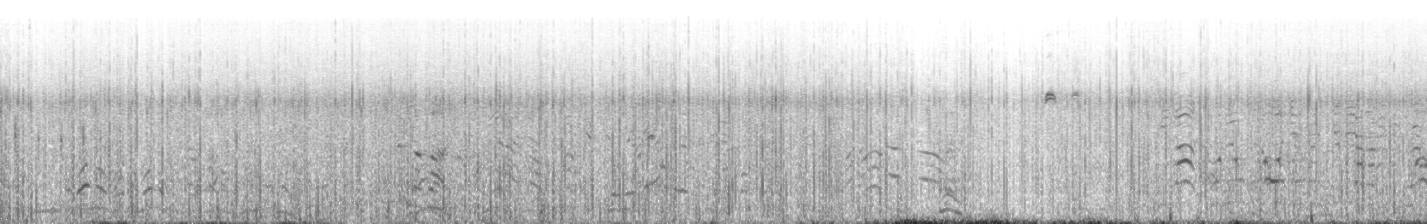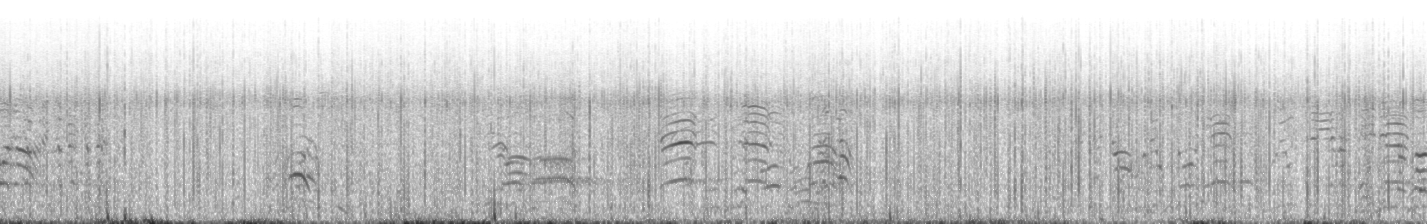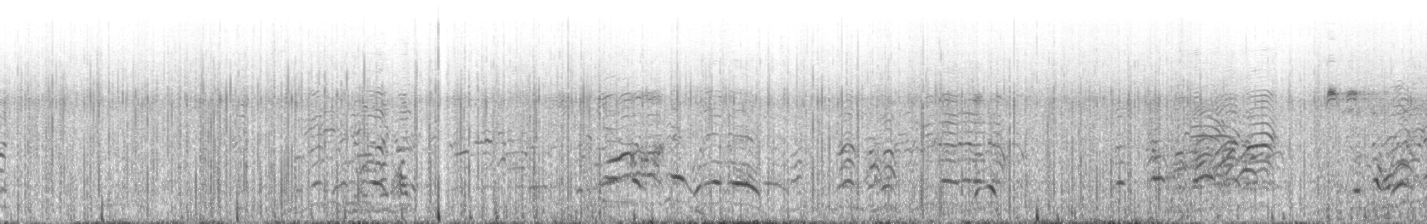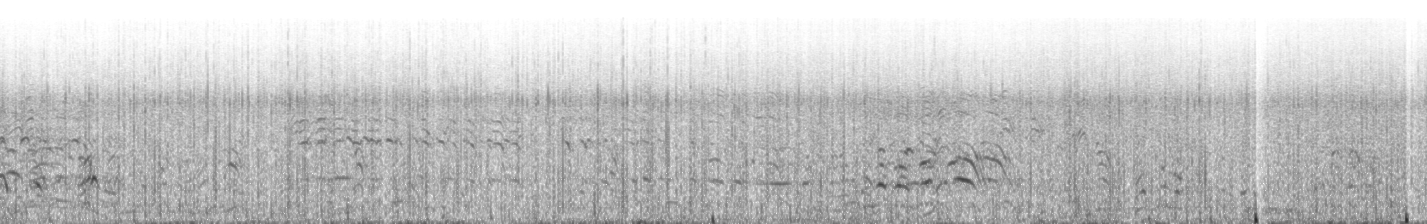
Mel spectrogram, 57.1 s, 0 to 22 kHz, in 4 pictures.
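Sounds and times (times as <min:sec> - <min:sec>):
steady rain falling: 0:00.0 - 0:57.0
distant shouts of players: 0:19.1 - 0:23.0, 0:31.0 - 0:54.8.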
